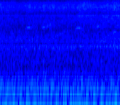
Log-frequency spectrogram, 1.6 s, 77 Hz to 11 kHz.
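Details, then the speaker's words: 2006 Mercedes SLK280 after crank-no-start fixed by opening and cleaning the ECU; deep, steady, even rumble at idle with no misses, knocks or rattles, buttery smooth and healthy. "And it sounds buttery smooth like I thought it should."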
